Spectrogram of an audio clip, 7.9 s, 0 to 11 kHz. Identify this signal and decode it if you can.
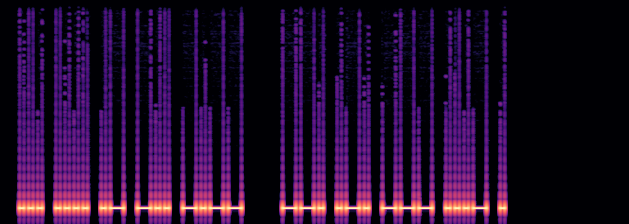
Morse code, heard as a keyed tone, about 21 wpm, 800 Hz. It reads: SHADY GROVE
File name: fromSMs / FromSMs mp3s / Cities@20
